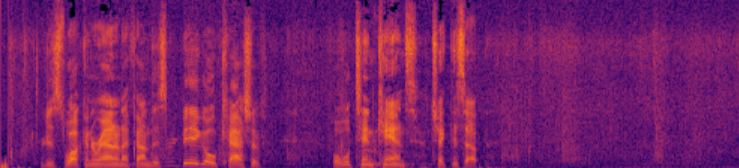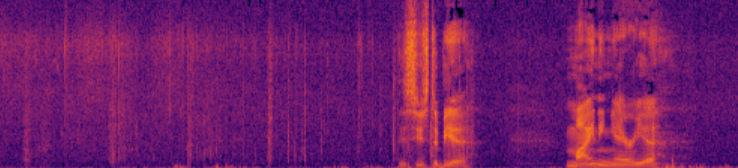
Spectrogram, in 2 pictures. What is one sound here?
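A man talks casually, close by.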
